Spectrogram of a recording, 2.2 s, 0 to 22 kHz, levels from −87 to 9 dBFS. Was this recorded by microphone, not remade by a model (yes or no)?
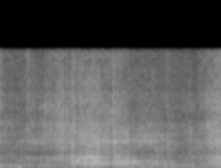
no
